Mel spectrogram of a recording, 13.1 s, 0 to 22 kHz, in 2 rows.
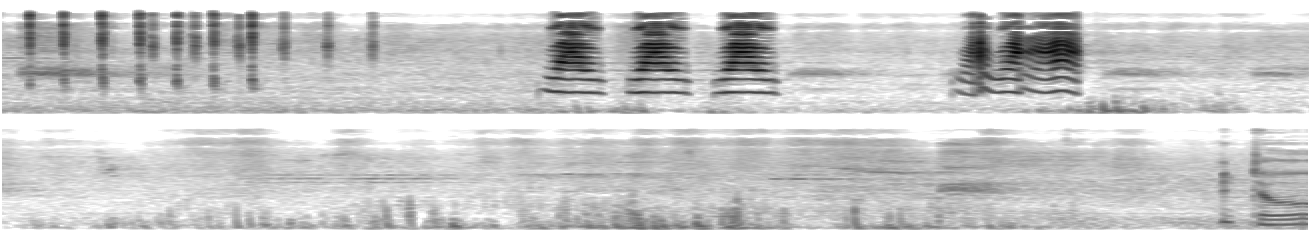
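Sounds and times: parrot squawks: 2.7 - 4.0, 4.7 - 5.6
parrot warbling call: 2.7 - 4.0, 4.7 - 5.6.

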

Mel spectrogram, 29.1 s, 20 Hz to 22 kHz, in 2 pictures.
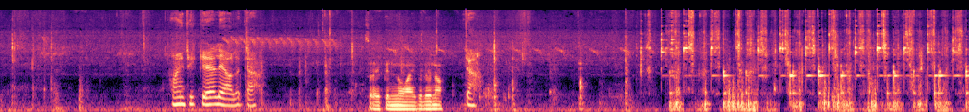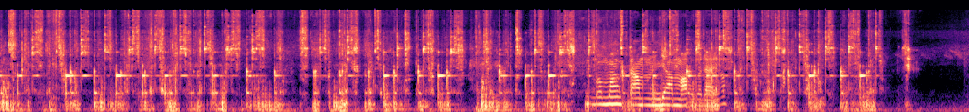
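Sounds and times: metal spoon scraping and clinking: 9.6 - 28.2
wooden pestle pounding in mortar: 9.9 - 27.8.

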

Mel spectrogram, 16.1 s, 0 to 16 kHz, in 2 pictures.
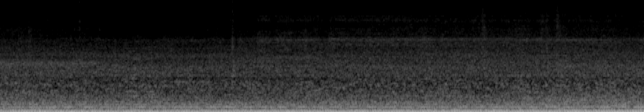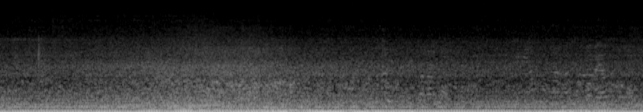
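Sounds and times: faint background hubbub: 0.0 - 16.0
traffic hum: 0.0 - 16.0.

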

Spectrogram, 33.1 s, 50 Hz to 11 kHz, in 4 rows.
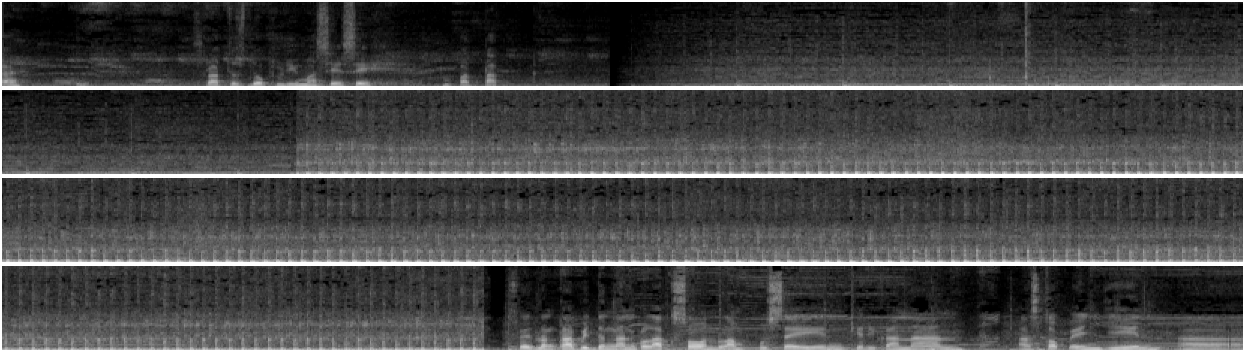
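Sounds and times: atv engine idling: 10.2 - 28.1.

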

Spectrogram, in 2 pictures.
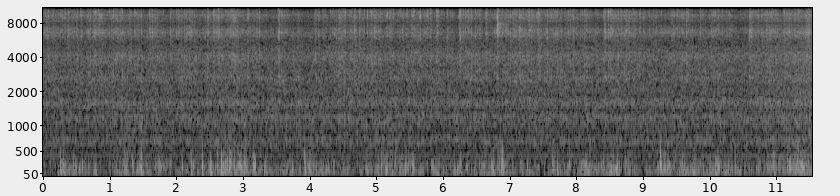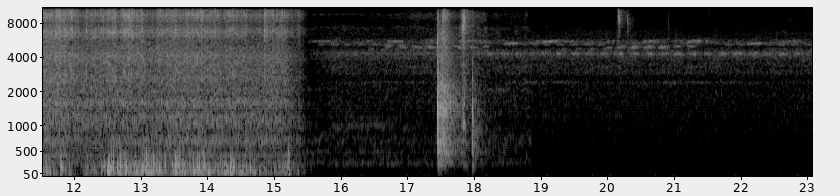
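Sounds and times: knock on wooden desk: 17.5 - 18.1.

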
